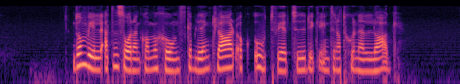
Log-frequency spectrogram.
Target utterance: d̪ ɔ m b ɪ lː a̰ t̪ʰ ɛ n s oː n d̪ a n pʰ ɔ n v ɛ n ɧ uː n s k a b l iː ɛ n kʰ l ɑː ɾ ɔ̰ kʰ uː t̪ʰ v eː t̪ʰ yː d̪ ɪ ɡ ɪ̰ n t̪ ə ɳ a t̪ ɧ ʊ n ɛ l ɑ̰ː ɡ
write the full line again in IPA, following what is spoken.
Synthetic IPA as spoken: d̪ ɔ m v ɪ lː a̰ t̪ ɛ n s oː d̪ a n kʰ ɔ n v ɛ n ɧ uː n s k a b l iː ɛ n kʰ l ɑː ɾ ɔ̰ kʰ uː t̪ʰ v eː t̪ʰ yː d̪ ɪ ɡ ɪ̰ n t̪ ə ɳ a t̪ ɧ ʊ n ɛ lː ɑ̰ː ɡ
